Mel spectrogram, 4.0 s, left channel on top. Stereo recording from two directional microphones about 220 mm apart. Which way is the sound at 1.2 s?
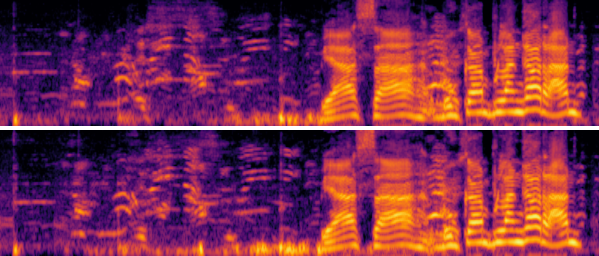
25° right (ahead or behind).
